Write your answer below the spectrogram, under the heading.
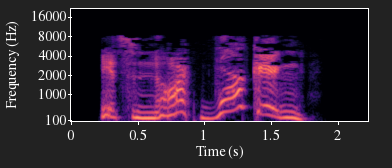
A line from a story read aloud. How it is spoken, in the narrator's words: Winifred exclaims, exasperated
